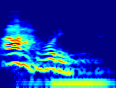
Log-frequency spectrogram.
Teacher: A palavra árvore, ar é a sílaba mais forte, né?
